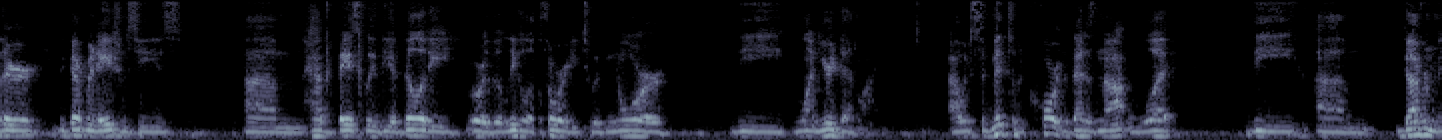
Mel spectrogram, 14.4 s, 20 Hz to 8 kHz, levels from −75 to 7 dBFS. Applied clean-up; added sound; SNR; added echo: none; none; none; none.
